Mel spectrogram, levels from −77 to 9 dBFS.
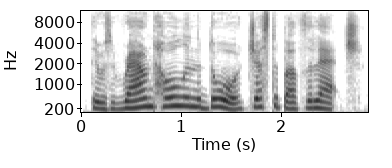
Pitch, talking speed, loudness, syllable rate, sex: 235 Hz, 250 wpm, -15 LUFS, 5.7 syllables/s, female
